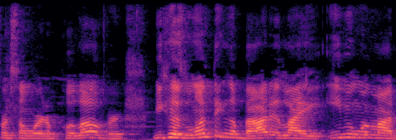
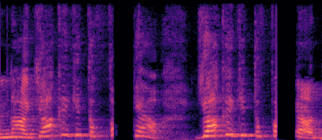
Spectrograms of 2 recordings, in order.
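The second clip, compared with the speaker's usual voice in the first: higher mock yell; 9 semitones higher than usual. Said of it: "I'm like".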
